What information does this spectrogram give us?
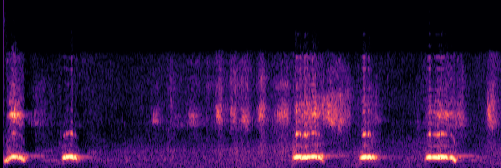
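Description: A blue jay gives mellow, bell-like whistled notes in short bursts, about five over a few seconds, with faint higher chirps between them.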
